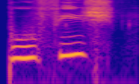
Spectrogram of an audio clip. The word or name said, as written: Pufis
